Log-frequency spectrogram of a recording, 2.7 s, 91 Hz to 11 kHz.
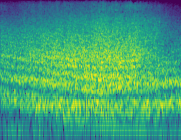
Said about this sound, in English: Back on the landing strip, two planes, a small one followed by a massive C-130 Hercules air tanker, approach where I'm standing.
